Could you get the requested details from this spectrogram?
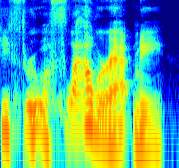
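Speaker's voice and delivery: put-on, somewhat whiny, slow, swooping, drawn out. Recounting a stage moment that made the whole theater laugh, in a mock-whiny tone. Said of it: "in a somewhat whiny tone".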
